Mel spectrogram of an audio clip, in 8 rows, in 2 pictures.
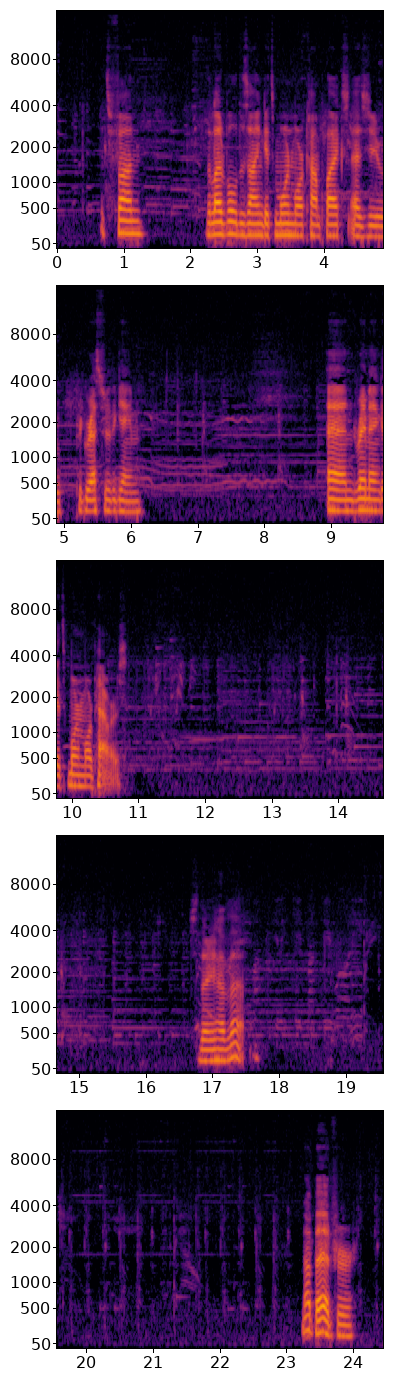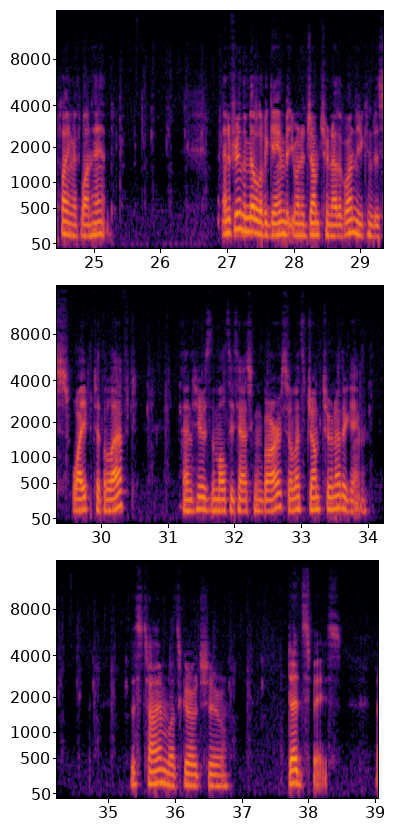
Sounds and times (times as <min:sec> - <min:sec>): Inside, small room: 0:00.0 - 0:39.0
Speech: 0:00.7 - 0:01.3, 0:02.3 - 0:06.2, 0:09.0 - 0:10.8, 0:16.7 - 0:17.6, 0:23.2 - 0:25.2, 0:26.9 - 0:30.5, 0:31.2 - 0:34.0, 0:35.4 - 0:36.8, 0:37.7 - 0:39.0.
